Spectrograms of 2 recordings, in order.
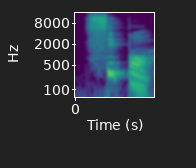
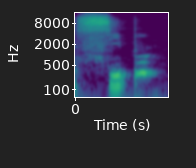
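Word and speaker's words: cipó: Sipó, a gente fala sipo, a gente fala sipo, ou a gente fala sipó. A gente fala sipó. Portanto, o pó ele é a sílaba tônica.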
